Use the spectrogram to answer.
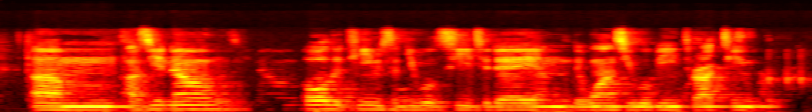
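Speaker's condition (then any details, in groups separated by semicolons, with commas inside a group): No condition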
